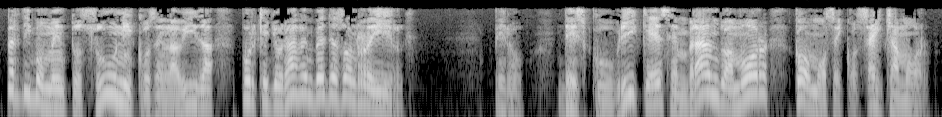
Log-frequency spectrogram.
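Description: Man, reflective narration, lively pitch, husky, dry lo-fi sound. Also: no echo. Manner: earnest, measured, rising toward the end. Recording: dull lo-fi radio recording.

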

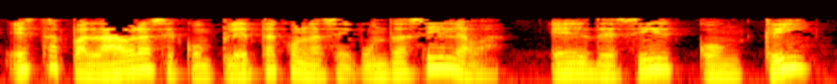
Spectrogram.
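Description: A man with a slightly husky voice co-presents a radio reading lesson, explaining each step carefully and sounding out syllables slowly and distinctly. The studio sound is dry and a little dull. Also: mid-range voice, lively intonation, dry recording. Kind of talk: scripted educational radio lesson.

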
